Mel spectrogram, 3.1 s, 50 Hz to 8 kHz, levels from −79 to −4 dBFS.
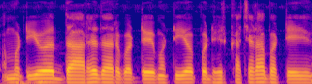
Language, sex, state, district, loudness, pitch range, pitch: Bhojpuri, male, Uttar Pradesh, Gorakhpur, -18 LUFS, 120-125 Hz, 125 Hz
